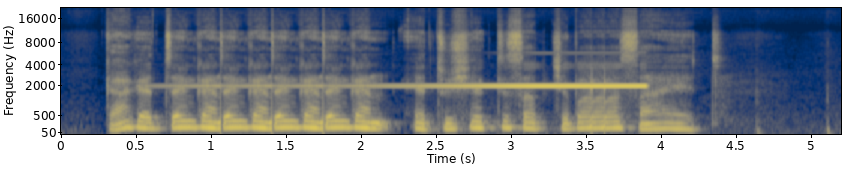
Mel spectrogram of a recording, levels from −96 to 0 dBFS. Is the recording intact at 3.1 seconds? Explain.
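No. At 3.1 seconds the clip is inside a loudspeaker feedback squeal that runs from 0.50 to 3.93 s. The microphone is picking up the loudspeaker it drives, and at 2 kHz the loop gain has gone above one, so that frequency feeds on itself. It swells over about a second and a half into a steady, piercing 2 kHz whistle that sits around 10 dB above the speech and dominates it at this moment.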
